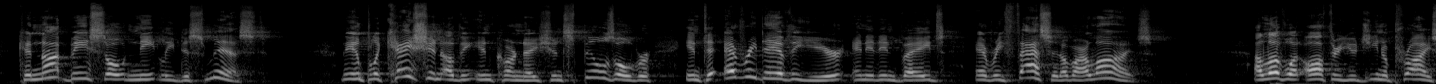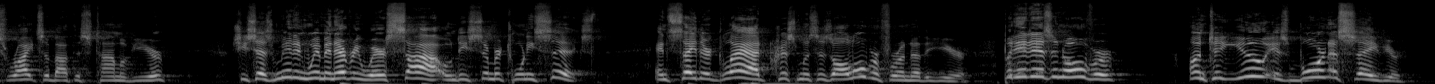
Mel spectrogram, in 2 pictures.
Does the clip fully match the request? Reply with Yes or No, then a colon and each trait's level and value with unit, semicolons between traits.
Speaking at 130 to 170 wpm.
Yes: average, 145 wpm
